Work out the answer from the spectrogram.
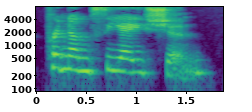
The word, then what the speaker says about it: pronunciation: So the first word here is pronunciation. Pronunciation. Now, a lot of people say pronunciation, even natives. So if you say pronunciation, you're not alone. Natives do it as well. Pronunciate. So the stress is there.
